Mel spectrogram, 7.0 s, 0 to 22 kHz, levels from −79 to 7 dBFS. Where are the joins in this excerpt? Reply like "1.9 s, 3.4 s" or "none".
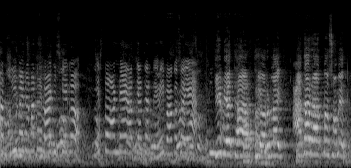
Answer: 4.1 s

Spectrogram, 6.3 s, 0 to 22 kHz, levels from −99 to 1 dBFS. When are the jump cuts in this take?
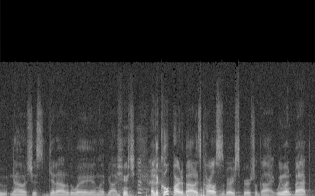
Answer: none

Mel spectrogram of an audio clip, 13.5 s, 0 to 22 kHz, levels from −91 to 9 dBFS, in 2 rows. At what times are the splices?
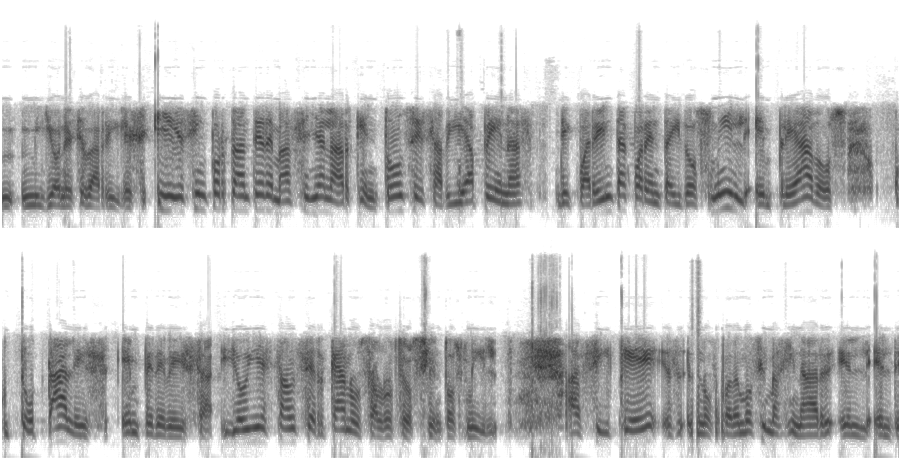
3.1 s

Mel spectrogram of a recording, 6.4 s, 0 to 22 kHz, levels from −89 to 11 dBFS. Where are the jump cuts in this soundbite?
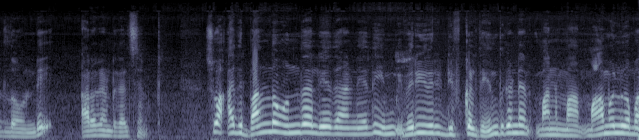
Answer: none

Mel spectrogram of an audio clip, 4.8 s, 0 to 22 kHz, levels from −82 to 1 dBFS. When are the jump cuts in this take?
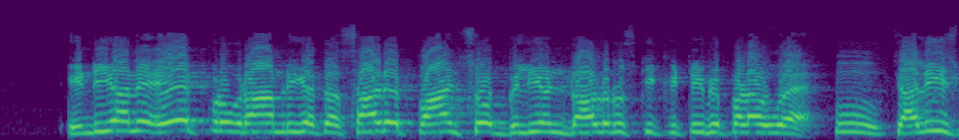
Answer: none

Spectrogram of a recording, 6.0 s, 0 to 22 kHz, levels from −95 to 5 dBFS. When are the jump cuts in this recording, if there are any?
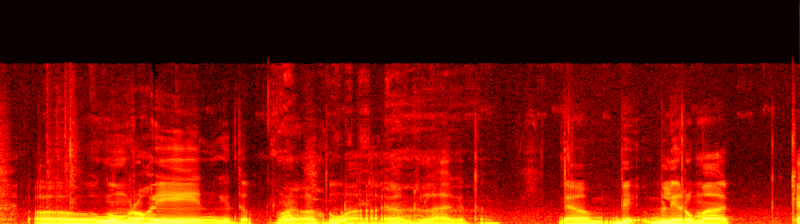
none

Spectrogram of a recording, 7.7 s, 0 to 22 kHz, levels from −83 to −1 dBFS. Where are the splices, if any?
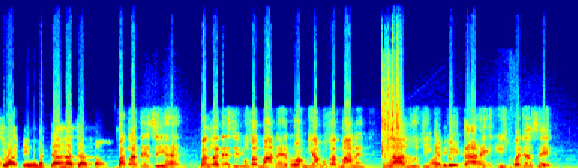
1.5 s, 4.9 s

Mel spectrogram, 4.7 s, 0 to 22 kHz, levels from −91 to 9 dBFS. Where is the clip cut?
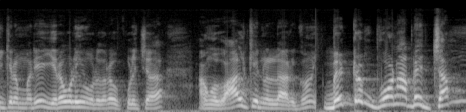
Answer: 3.1 s

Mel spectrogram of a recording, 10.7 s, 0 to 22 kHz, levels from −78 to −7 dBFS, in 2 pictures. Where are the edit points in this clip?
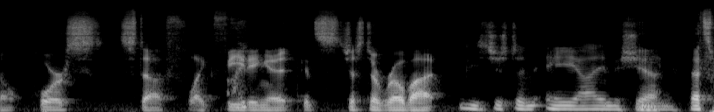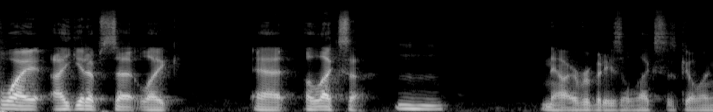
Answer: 2.3 s

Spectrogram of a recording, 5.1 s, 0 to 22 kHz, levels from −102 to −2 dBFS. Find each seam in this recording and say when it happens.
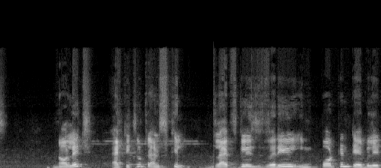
2.8 s

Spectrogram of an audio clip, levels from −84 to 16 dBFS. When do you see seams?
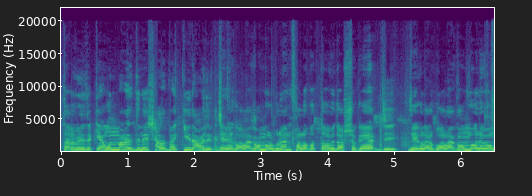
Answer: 2.4 s

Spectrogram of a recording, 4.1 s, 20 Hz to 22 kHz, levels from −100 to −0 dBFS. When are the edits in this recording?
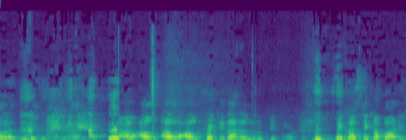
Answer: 1.2 s

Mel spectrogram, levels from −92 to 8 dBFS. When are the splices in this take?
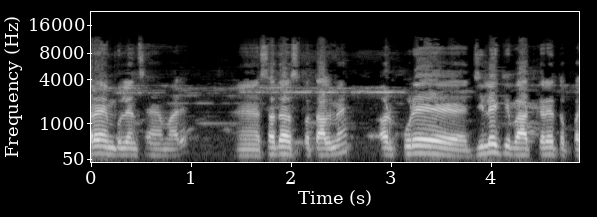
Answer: none

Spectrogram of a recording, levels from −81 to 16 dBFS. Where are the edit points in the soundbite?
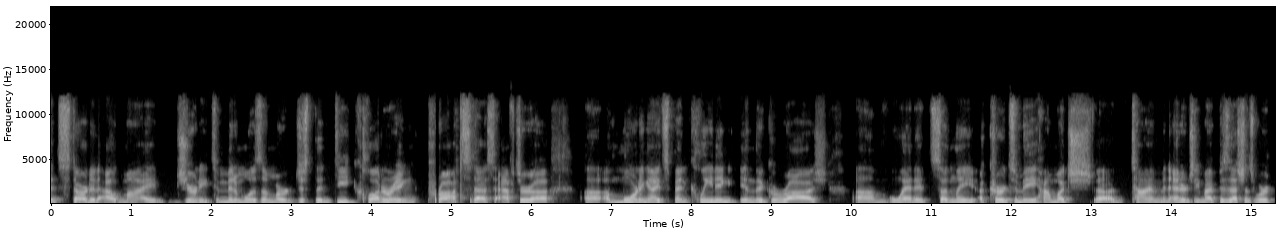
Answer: none

